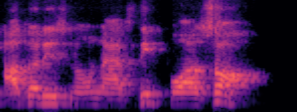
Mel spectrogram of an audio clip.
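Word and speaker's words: Poisson: The other is known as the pazong. It is written as P O S N pronounced as quazon.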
